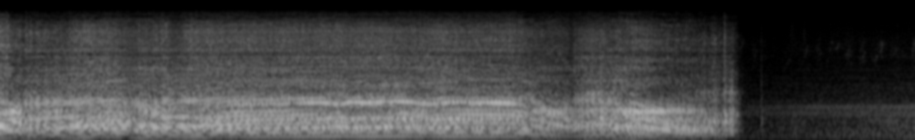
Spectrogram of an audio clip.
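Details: Old Echo two-stroke blower after a fresh carburetor install, choke on: it screams at high revs, sags and surges unevenly, then cuts out. The idle is far too fast and rough, unchanged by the mix screws; the owner suspects the plunger adjustment.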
